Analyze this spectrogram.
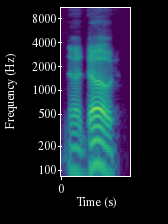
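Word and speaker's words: דוד: And when his father, Yahweh, spoke of him in the 89th Mizmor, it's all written Daleth, Wah, Daleth, which is pronounced Dode.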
